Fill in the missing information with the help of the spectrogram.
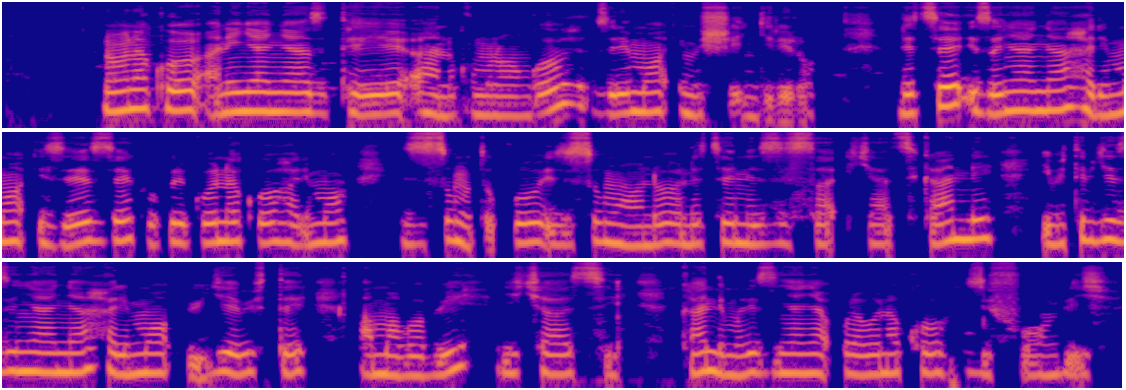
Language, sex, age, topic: Kinyarwanda, female, 18-24, agriculture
